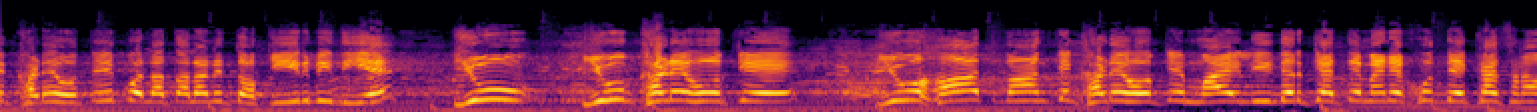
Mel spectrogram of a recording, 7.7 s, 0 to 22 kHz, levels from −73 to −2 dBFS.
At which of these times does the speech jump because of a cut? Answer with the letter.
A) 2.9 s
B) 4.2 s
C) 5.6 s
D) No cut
D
